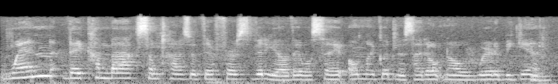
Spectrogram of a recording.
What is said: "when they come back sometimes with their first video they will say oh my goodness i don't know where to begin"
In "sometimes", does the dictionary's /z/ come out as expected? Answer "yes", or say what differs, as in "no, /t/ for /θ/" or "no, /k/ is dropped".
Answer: yes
